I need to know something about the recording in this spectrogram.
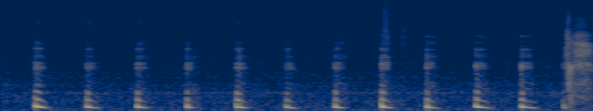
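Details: Young woman with Tourette syndrome imitating her childhood tic noise, present from about age four or five and worse when tired, sick or anxious; simple vocal tic (Tourette syndrome), imitated.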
